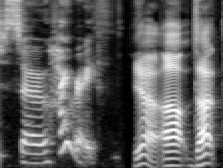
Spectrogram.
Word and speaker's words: Hiraeth: Yeah, it's actually a Welsh word.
